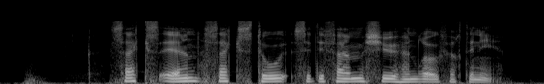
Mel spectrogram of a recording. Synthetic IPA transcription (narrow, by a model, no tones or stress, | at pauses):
sɛkseːnsɛkst̪ʰuːsœt̪ɪfɛmʃʉːhʉnd̪ʁəoːɡfœʁt̪ɪnḭː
